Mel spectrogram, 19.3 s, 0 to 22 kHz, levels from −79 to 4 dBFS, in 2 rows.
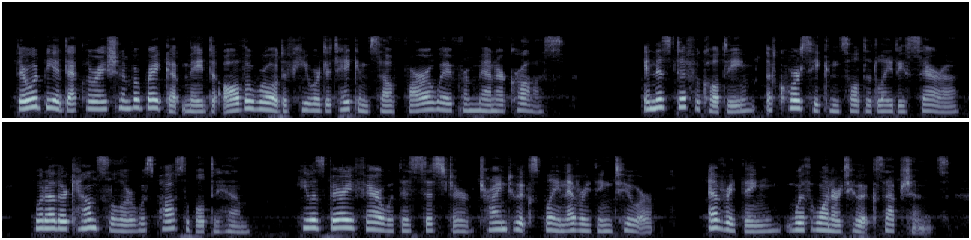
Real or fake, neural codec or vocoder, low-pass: real; none; 7.2 kHz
